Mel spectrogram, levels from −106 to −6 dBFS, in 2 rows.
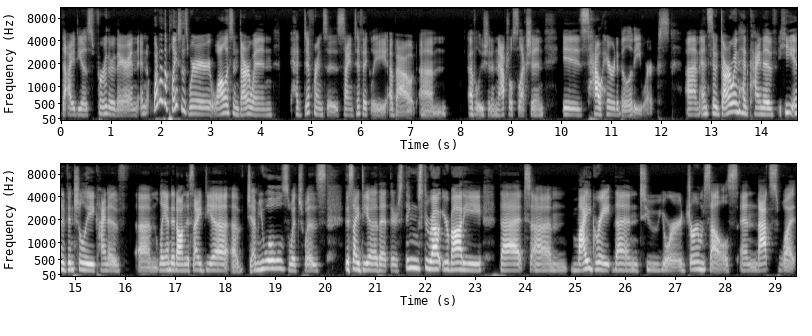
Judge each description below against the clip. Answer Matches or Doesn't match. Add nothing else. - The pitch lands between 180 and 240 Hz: Matches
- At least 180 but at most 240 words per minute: Doesn't match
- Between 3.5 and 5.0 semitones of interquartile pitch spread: Doesn't match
